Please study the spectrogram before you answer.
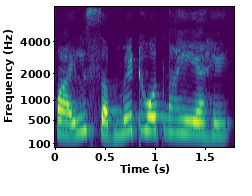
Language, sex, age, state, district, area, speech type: Marathi, female, 18-30, Maharashtra, Amravati, urban, spontaneous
